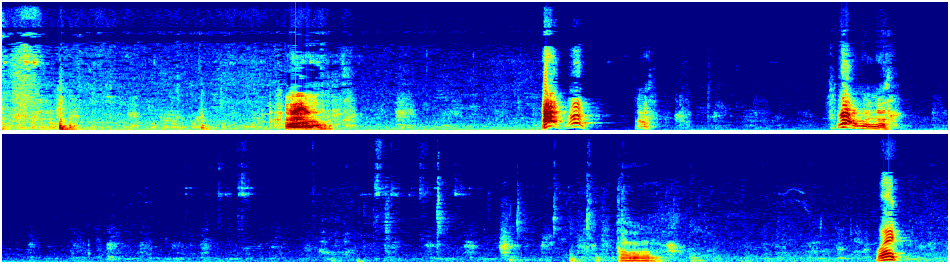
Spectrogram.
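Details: Siberian huskies 'talking' with their owner indoors: scattered short yowling and grumbling bursts among household noise and the owner's voice telling a dog to get off and asking what it wants.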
